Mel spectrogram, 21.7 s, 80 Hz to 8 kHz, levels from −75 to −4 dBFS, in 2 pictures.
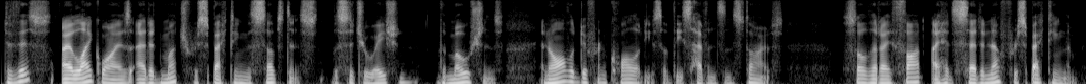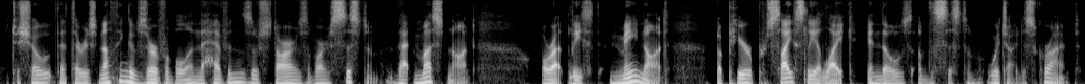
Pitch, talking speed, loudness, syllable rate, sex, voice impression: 105 Hz, 185 wpm, -22 LUFS, 5.5 syllables/s, male, masculine, adult-like, tensed, slightly powerful, clear, fluent, cool, calm, friendly, wild, lively, slightly kind, slightly modest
